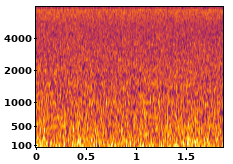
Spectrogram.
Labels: {"label": "ambient", "recorder": "HydroMoth"}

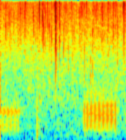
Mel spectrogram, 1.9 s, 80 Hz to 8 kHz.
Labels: {"label": "biophony, croak", "recorder": "SoundTrap 500"}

